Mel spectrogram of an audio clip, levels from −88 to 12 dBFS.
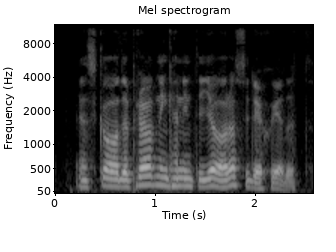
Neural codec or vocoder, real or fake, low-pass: none; real; 10.8 kHz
